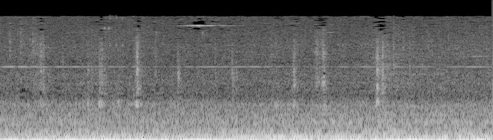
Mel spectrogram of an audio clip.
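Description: Steady low rumble of a car's engine and tyres heard from inside the cabin as the car moves slowly, with a few faint ticks.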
